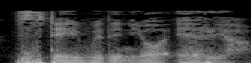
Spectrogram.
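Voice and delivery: ordinary talk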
